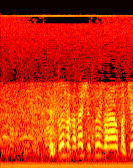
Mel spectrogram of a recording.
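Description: Man commentating in Hebrew, calling out the score, over a steady background of arena crowd noise from the broadcast.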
